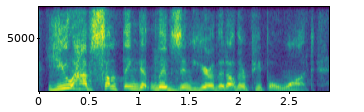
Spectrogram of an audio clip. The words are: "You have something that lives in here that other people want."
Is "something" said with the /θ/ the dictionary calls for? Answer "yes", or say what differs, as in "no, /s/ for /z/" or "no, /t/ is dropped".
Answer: yes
